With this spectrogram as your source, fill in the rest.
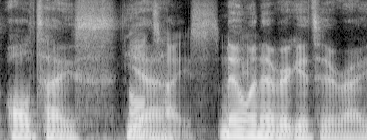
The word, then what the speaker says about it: Altice: So I'm talking to, how do you pronounce it? Is it Altice? Close. It's Altice. Yeah. Altice.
